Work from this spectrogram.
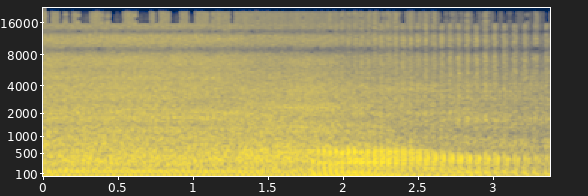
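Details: Kohler Command engine on a Troy-Bilt Bronco tractor, after curing poor running caused by an incorrect muffler pipe: a steady, even single-cylinder thump with no surging or hunting; normal running.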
